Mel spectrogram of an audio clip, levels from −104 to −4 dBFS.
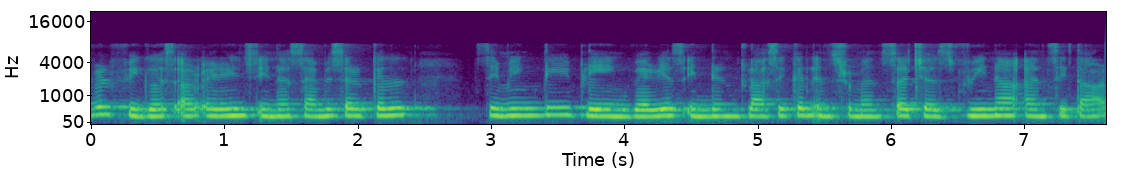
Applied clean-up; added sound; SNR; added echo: none; none; none; none.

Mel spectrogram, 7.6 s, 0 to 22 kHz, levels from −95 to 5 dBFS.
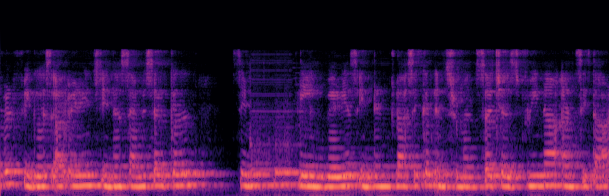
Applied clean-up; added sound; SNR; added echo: neural separator model SepFormer DNS4.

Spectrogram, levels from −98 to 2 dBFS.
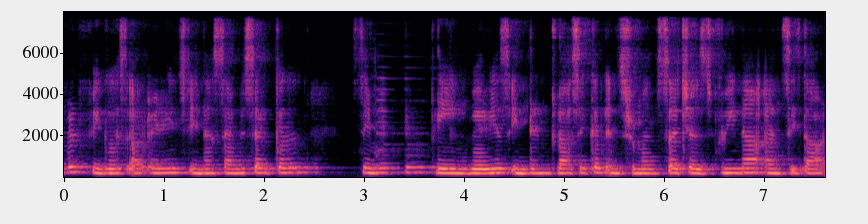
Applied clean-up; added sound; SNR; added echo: neural mask model DeepFilterNet 3.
